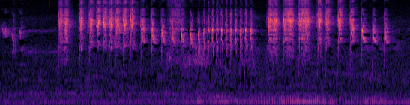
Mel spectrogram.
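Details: Cendet, the long-tailed shrike, singing tembak ngebren: after a short whistle and a pause comes a rapid string of harsh, chattering high notes. It breaks briefly near the middle, then resumes just as fast and dense.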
